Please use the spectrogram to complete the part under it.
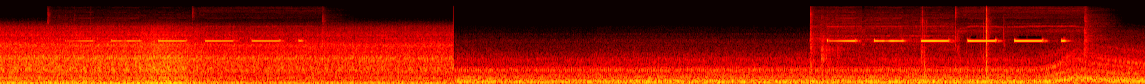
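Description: A bus door warning beeps in short, even pulses.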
